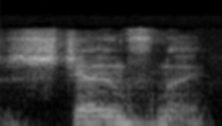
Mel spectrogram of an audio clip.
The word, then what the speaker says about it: Szczęsny: You can't say it phonetically because it's Szczęsny. What's The SZ is a sh, the ZZ is a sh, so sh, and the E is EN, Szczęsny.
